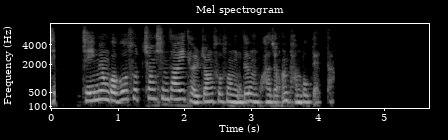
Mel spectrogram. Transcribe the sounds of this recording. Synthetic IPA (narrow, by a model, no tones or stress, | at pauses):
t͡ɕe̞imjʌŋɡʌbusʰot͡ɕʰʌŋɕʰimsʰaikjʌɭt͡ɕ͈ʌŋsʰosʰoŋdɯŋkwad͡ʑʌŋʔɯnpambok̚t͈we̞t̚t͈a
